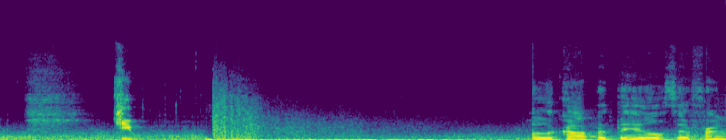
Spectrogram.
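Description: A tank cannon fires with a heavy boom.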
